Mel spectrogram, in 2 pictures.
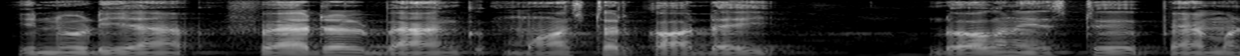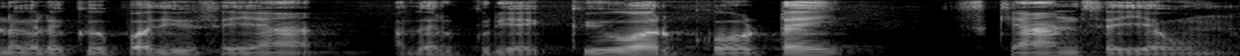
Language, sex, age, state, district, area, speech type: Tamil, male, 18-30, Tamil Nadu, Kallakurichi, urban, read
